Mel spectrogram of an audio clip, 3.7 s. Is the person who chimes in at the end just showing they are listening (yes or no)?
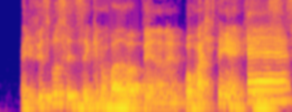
yes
